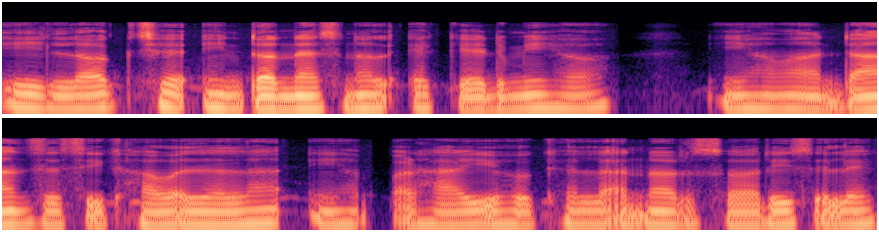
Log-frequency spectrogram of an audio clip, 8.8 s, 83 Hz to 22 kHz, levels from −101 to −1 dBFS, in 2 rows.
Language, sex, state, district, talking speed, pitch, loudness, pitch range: Bhojpuri, male, Bihar, Muzaffarpur, 110 wpm, 110 Hz, -20 LUFS, 105-110 Hz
